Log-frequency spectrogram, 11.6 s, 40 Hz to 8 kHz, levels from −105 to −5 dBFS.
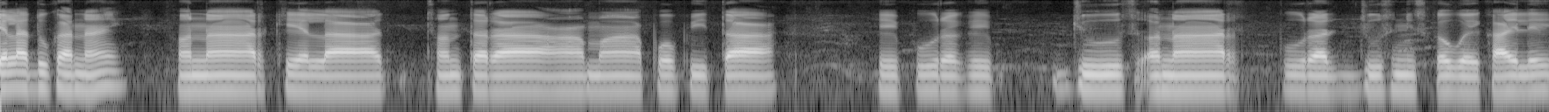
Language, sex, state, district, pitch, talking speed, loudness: Halbi, male, Chhattisgarh, Bastar, 115 Hz, 95 wpm, -26 LUFS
